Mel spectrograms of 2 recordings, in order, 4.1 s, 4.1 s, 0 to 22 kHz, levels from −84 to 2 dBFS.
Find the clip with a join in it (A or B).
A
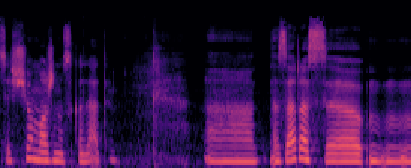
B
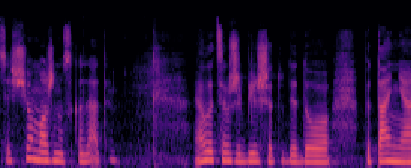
B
